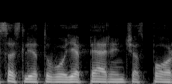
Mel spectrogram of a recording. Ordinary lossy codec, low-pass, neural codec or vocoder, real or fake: MP3, 64 kbps; 7.2 kHz; none; real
